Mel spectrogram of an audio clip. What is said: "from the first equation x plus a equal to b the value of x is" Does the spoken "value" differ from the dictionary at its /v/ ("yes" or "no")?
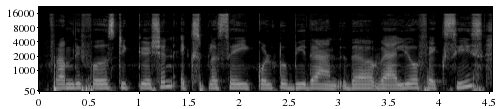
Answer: no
